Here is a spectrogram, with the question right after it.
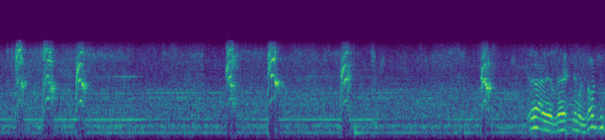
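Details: Pet dog Fuzzy barks intermittently while battling the shop vac hose, several sharp barks over a humming motor, ending with a human voice speaking.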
